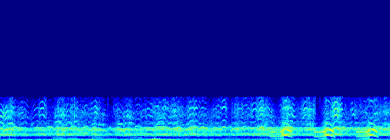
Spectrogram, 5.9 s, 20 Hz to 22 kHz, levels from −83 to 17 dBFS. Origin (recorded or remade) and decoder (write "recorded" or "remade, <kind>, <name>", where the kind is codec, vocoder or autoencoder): recorded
